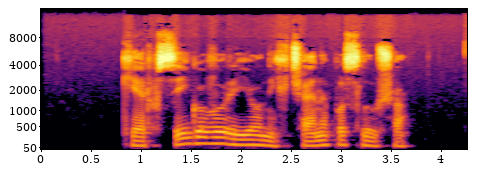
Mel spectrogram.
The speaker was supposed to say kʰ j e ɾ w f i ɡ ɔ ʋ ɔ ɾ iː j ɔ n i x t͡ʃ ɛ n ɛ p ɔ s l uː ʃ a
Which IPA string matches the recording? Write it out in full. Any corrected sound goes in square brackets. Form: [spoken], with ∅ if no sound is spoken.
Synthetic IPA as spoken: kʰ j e ɾ w [s] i ɡ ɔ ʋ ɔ ɾ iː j ɔ n i x t͡ʃ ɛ n ɛ p ɔ s l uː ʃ a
